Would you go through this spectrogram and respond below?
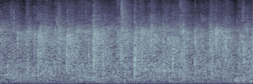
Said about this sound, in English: Round of applause for her too.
